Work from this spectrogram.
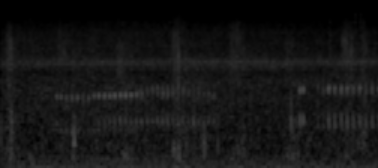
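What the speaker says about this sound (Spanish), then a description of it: "aquí está sonando una rana inexistente" A frog croaks in the game What Remains of Edith Finch, a few quiet chirping croaks repeating over a faint ambient bed, soft and somewhat distant.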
